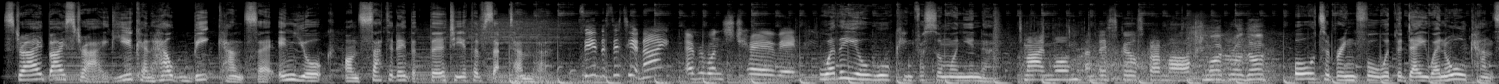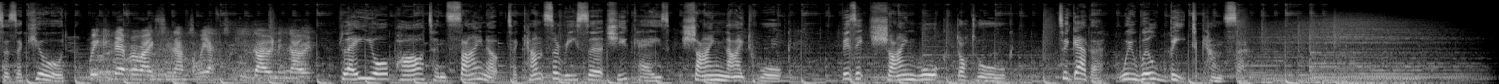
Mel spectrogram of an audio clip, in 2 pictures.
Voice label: female English northern accent; cancer research uk shine night walk appeal; english northern accents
